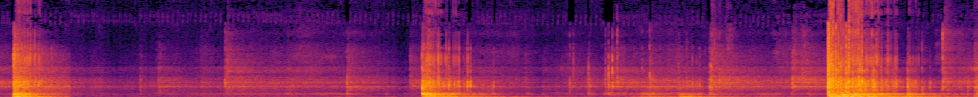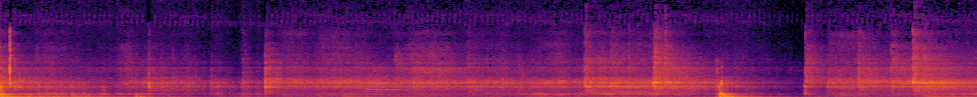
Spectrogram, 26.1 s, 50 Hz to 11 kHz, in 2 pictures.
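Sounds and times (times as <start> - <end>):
skates scraping ice: 0.0 - 26.0
loud bangs: 0.2 - 1.0, 11.0 - 13.6.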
